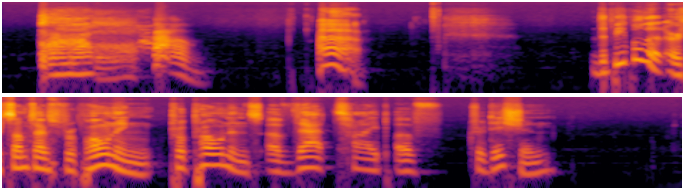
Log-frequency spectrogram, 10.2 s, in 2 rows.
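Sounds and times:
person coughing fit: 0.3 - 1.5
speech: 0.4 - 1.6, 2.4 - 2.8, 4.4 - 9.3.

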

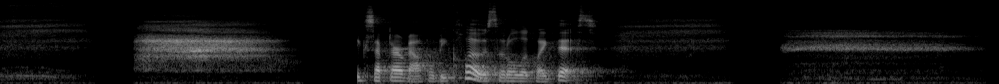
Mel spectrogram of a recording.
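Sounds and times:
soft whispery breath for a yoga exercise: 0.0 - 3.1, 6.1 - 9.9
speech: 3.6 - 6.0.

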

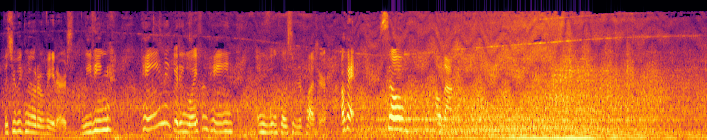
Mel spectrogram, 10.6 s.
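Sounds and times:
speech: 0.0 - 7.2
loud truck: 2.5 - 10.5.

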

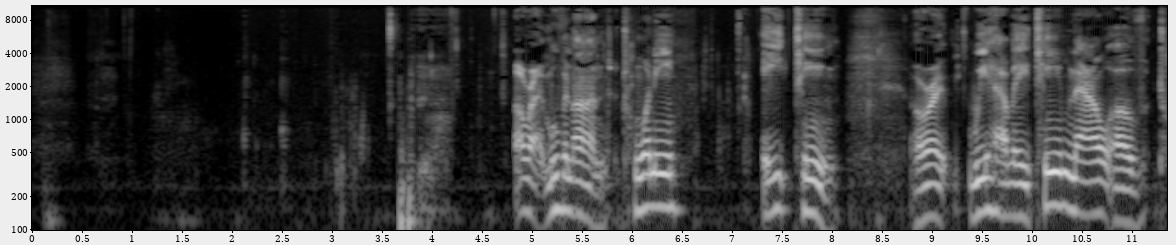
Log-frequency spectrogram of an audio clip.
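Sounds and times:
person sipping coffee: 2.9 - 4.4
speech: 4.8 - 6.6, 7.3 - 11.2.

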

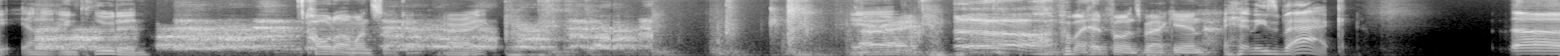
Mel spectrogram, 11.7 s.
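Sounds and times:
speech: 0.0 - 1.2, 2.3 - 5.2, 6.4 - 10.2, 11.3 - 11.6
dog barking: 0.2 - 4.9.

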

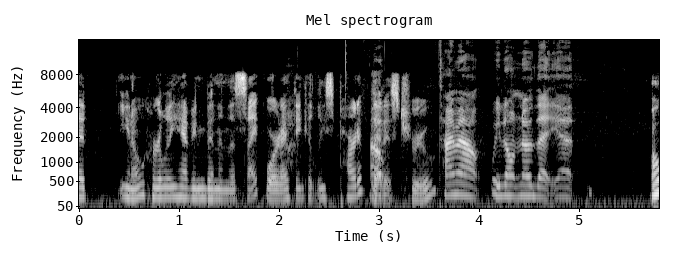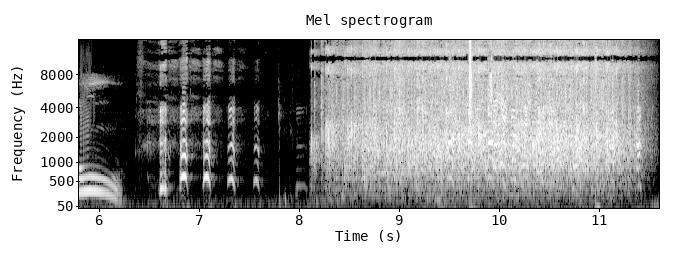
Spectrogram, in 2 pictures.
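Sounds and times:
speech: 0.0 - 7.1
laughter: 6.4 - 11.6
applause sound effect: 8.1 - 11.6.

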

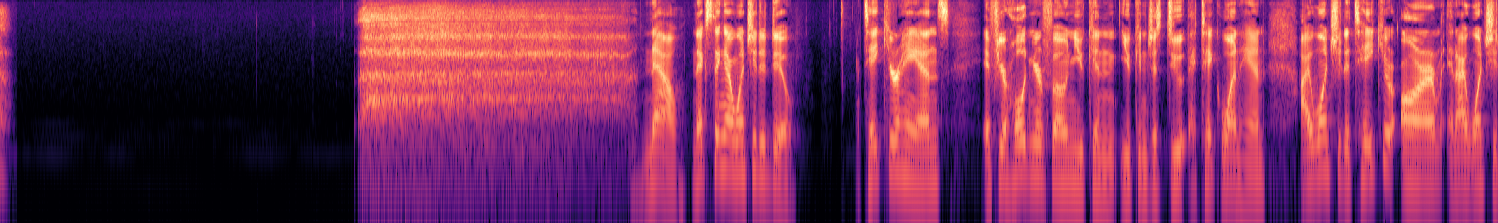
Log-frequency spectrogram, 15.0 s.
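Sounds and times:
deep breath in: 3.6 - 6.4, 12.7 - 13.0
speech: 6.5 - 14.9.

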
